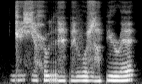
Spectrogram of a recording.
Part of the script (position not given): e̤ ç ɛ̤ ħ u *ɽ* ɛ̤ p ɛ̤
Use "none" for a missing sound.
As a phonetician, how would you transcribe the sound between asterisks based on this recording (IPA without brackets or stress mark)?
r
